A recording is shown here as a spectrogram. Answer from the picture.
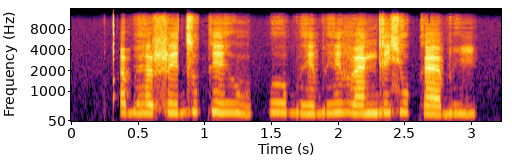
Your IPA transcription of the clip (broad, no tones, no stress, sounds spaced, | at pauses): qʼ e bʱ æ ʂ e d͡z u k e ɦ u | ɦ o bʱ e bʱ e v æ ŋ ɡ e ɕ o k æ bʱ i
